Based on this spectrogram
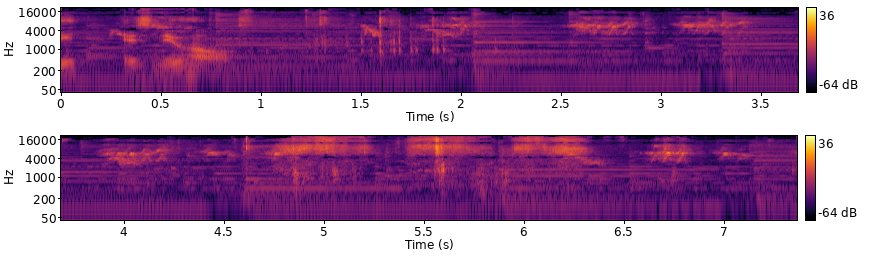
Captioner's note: birds chirp; upbeat music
